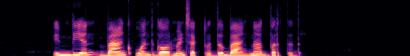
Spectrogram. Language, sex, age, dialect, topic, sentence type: Kannada, female, 25-30, Northeastern, banking, statement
